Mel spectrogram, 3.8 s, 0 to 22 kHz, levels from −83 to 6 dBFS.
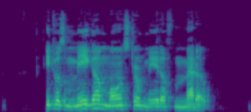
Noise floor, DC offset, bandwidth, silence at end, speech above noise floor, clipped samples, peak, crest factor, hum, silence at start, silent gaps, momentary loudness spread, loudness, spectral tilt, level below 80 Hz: -77 dBFS; under 0.1%; 15 kHz; 0.65 s; 56 dB; under 0.1%; -2 dBFS; 20 dB; none; 0.7 s; none; 7 LU; -21 LUFS; -4.5 dB/octave; -60 dBFS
